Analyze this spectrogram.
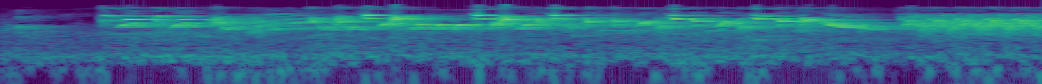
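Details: Farfar, the European serin or ver ver, sings a continuous high, tinkling and buzzy jingle of rapid chirps and short trills, finishing on a harsh sizzling phrase after a quiet opening.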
